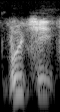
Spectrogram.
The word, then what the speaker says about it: Vučić: Alors, vous allez peut-être me reprendre sur la prononciation, c'est Vučić ou... Vučić. Vučić.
